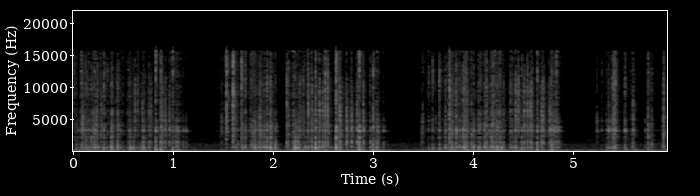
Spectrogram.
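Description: Long nails scratch along the ridged grooves and tap the edges of a small solid wooden block held in both hands. The result is dense, dry, bright scratching and rapid clicking in three bursts, separated by brief quieter pauses.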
